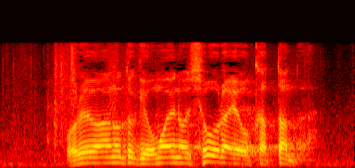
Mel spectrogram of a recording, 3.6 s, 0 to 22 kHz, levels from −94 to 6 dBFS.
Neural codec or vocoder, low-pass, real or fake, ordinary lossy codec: none; none; real; none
